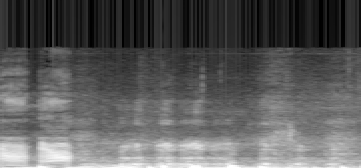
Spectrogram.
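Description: A man laughing loudly, a quick run of 'ha' sounds near the start, over background music with a deep, steady beat.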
